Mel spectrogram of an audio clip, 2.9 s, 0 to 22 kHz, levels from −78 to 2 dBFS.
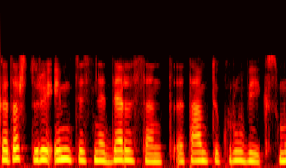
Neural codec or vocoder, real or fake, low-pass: none; real; 5.4 kHz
